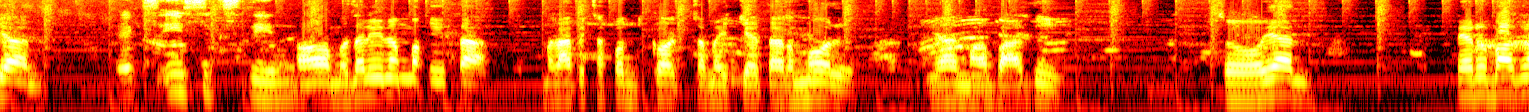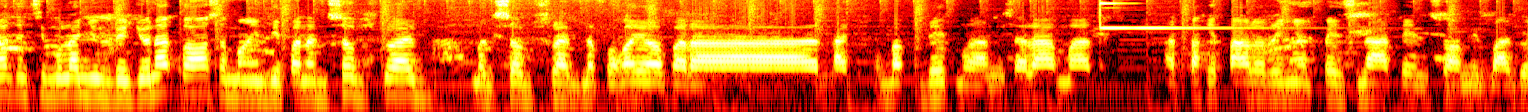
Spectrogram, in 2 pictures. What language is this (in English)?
Filipino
